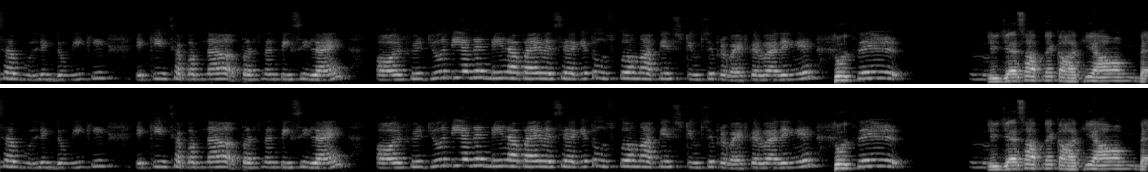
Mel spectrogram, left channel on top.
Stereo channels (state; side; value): identical; both; correlation 1.00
